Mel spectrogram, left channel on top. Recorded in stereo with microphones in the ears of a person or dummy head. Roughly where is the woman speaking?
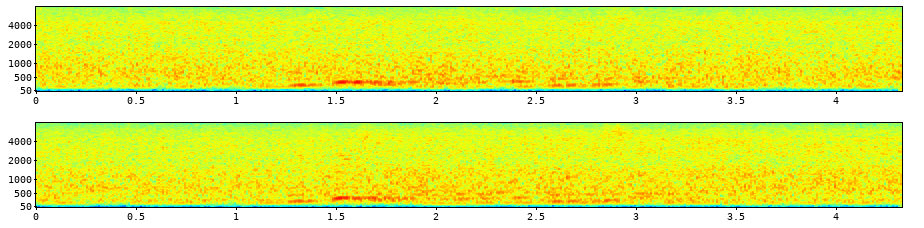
Right.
